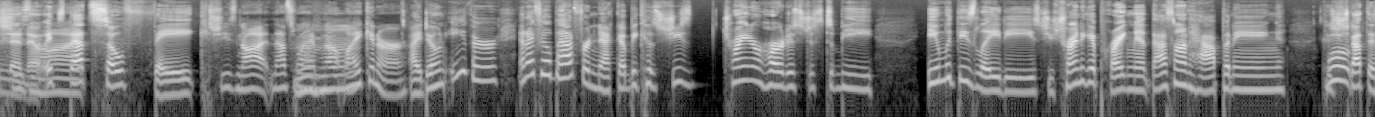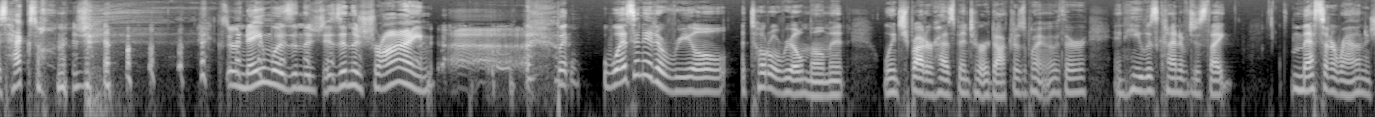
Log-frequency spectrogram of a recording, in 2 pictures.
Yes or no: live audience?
no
